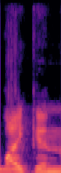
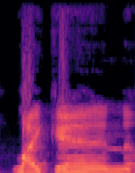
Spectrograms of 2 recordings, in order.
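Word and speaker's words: Lichen: And by the way, uh his name Lykan's name is spelled L I C H E N. Lykan like the freaking uh glow lykan from Minecraft or like real life Lykan.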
